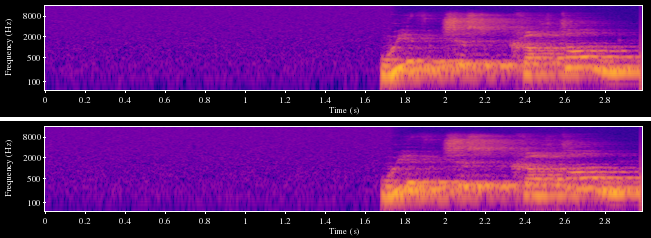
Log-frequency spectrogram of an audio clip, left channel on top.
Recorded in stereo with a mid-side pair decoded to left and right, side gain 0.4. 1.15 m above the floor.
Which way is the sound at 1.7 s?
60° left.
